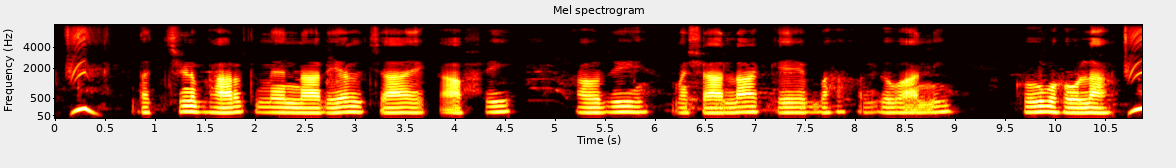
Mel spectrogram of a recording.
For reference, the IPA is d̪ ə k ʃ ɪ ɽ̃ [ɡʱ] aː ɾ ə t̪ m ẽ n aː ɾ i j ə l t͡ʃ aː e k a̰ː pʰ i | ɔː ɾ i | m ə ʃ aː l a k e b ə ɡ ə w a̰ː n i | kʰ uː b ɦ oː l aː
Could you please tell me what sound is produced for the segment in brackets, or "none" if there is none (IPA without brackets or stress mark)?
bʱ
